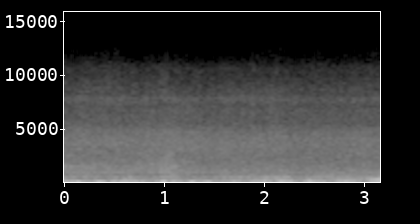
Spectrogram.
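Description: Bees buzz in a steady, dense drone close by, with a soft rustling hum and no talking.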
